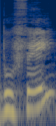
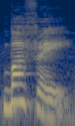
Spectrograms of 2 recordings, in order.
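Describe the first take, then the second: First: It is said with a North American accent. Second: It is said with a British accent. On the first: "north American ইংলিশে ওরা উচ্চারণ করে বুফে" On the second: "ব্রিটিশরা উচ্চারণ করে বাফে"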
